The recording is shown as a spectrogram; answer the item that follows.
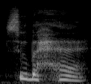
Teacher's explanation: ہا کی دفعہ ہم اپنی آواز حلق کے درمیانی حصے سے نکالیں گے اور ہا کو ایک الف کے جتنا لمبا کریں گے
